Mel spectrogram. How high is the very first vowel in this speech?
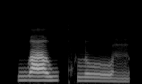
low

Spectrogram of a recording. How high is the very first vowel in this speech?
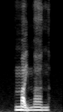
low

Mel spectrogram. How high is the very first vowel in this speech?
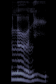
mid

